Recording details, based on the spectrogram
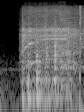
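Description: Power tool driving screws out of a Dell XPS laptop: a sudden start into a steady, close whirring buzz with faint ratcheting texture, lasting to the end.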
